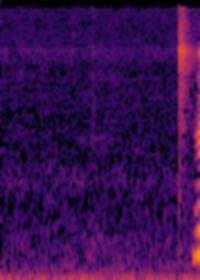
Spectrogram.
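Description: Near-quiet room with a couple of faint, short clicks of thin metal double-pointed knitting needles as stitches are moved from one needle to the other; a woman's voice begins near the end.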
